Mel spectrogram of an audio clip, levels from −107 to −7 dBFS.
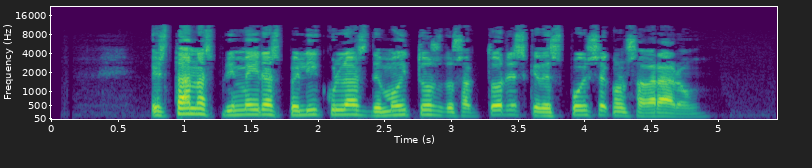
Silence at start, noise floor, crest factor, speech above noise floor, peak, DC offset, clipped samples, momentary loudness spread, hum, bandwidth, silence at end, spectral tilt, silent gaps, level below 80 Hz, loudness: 0.75 s; -68 dBFS; 22 dB; 44 dB; -4 dBFS; under 0.1%; under 0.1%; 8 LU; none; 11.5 kHz; 0.6 s; -3.5 dB/octave; none; -76 dBFS; -25 LUFS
